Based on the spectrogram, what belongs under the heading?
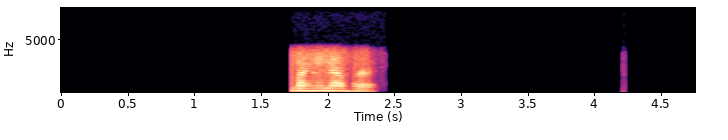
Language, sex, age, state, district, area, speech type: Urdu, female, 18-30, Delhi, Central Delhi, urban, conversation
